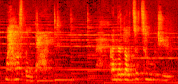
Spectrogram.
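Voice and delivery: mother dismissing her brother-in-law, cold and low; cold dismissive. Acted. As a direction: shrug off his grief coldly.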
